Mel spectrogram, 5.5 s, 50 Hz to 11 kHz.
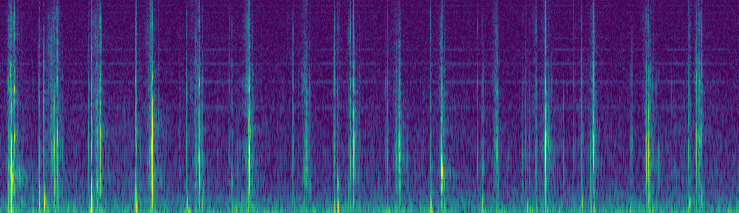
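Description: Fingertips grip and tap the lid rim and side of a round plastic shea butter tub, a cosmetic jar held sideways. A quick, uneven series of short, dry plastic clicks and taps sounds with very little ring, with a slight midrange tone around 640 Hz among soft crackly rubbing.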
